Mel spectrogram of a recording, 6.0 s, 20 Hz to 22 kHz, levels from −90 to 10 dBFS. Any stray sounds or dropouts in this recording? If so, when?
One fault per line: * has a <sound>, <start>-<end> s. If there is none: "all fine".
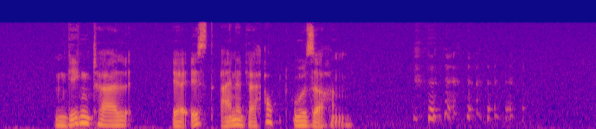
* has a dropout, 2.6-2.6 s
* has a laugh, 4.1-5.3 s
